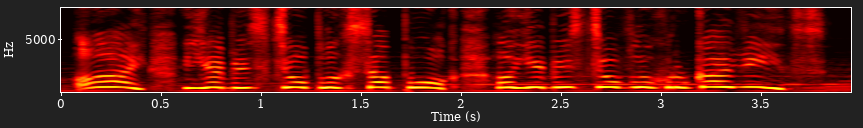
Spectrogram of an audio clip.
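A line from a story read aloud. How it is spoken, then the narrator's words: Shouting in the cold. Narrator (Russian): закричала Герда, очутившись на морозе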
